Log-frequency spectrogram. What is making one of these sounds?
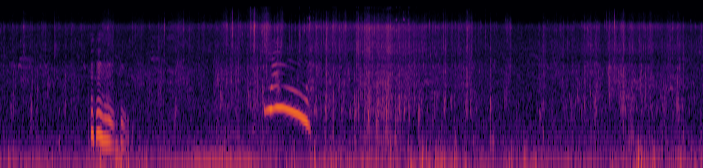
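Two dogs splash through shallow puddles in long grass.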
